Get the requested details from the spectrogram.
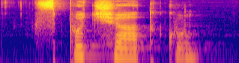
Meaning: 1. first, at first, initially, in the first instance (before something else) 2. afresh, anew, over again, from the top
- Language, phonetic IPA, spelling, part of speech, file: Ukrainian, [spɔˈt͡ʃatkʊ], спочатку, adverb, Uk-спочатку.ogg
